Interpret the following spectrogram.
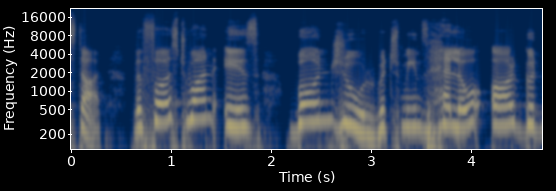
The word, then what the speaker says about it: bonjour: French today let's start the first one is bonjour which means hello or good morning repeat the pronunciation after me to Ace it okay bonjur which means hello or good morning the next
